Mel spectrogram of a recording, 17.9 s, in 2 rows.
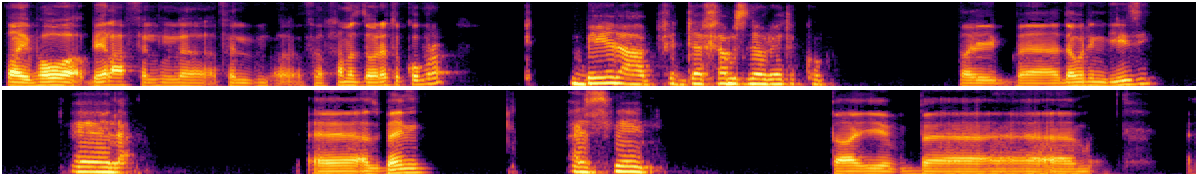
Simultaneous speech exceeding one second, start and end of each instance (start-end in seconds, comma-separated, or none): none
